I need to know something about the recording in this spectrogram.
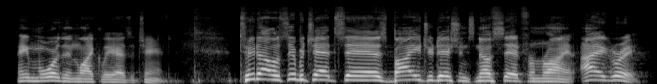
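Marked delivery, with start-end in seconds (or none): none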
